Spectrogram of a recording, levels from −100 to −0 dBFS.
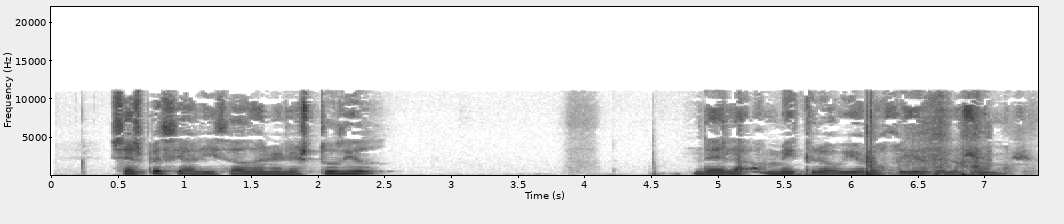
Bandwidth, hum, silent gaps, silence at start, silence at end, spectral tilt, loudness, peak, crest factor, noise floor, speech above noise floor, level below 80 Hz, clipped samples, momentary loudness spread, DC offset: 11.5 kHz; none; none; 0.45 s; 0.05 s; -3 dB/octave; -26 LUFS; -4 dBFS; 24 dB; -77 dBFS; 51 dB; -48 dBFS; under 0.1%; 6 LU; under 0.1%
